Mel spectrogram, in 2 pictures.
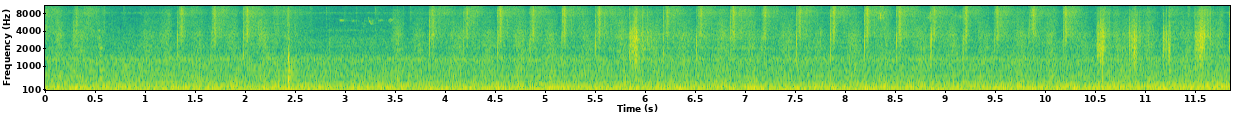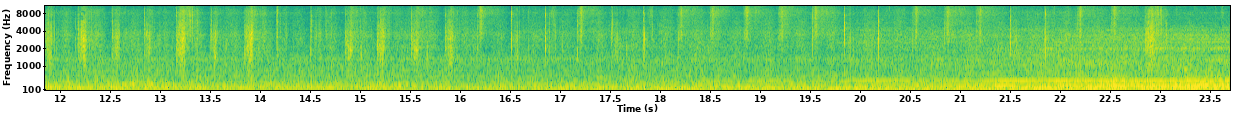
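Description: Light footsteps patter quickly on the ground.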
